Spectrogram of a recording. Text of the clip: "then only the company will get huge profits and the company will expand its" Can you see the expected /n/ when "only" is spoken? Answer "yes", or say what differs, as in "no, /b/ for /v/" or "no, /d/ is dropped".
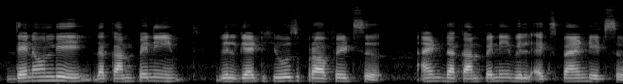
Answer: yes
